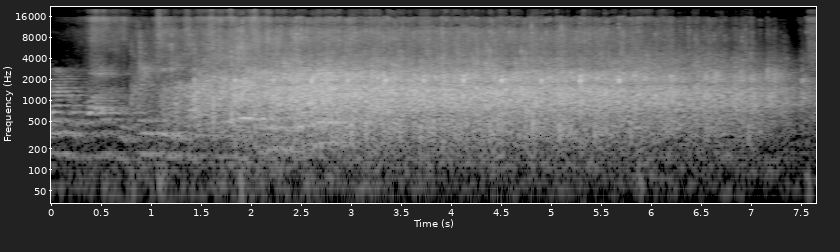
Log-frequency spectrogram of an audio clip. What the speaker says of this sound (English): We get another round of applause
